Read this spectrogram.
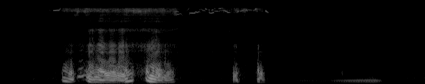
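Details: Snoring in a female dog, reportedly while awake: a short burst of rough, fluttering snorts and snuffles, then a faint low hum.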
